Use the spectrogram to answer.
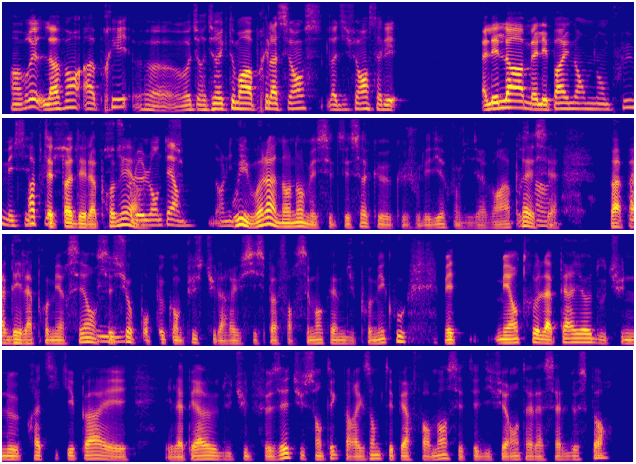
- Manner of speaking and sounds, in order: none
- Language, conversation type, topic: French, podcast, Quels exercices de respiration pratiques-tu, et pourquoi ?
